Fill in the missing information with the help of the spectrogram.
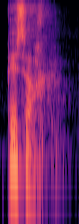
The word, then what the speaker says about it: Pesach: Og så løs bøy det første postene innført, og postjer, ta hebraisk året, til Pekesh, unnskylda, Pesach, jeg uttaler seg 100%, men cirka det.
